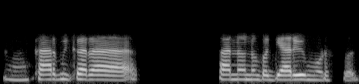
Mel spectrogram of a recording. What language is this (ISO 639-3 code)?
kan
